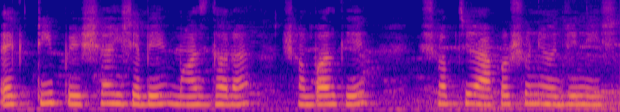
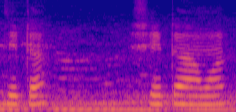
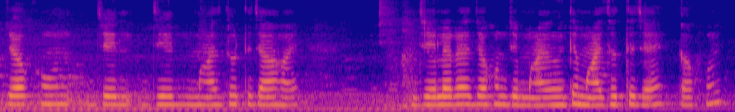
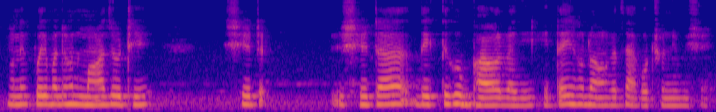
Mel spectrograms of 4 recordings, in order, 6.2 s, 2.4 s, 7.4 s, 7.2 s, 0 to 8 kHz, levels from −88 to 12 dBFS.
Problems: constant background noise, continuous background conversations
